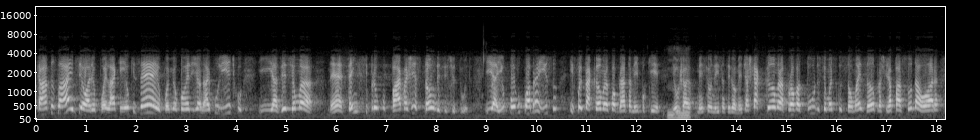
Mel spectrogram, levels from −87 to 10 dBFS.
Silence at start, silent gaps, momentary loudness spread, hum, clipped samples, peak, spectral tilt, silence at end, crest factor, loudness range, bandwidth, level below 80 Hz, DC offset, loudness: 0 s; none; 10 LU; none; under 0.1%; -2 dBFS; -7 dB/octave; 0 s; 14 dB; 2 LU; 5 kHz; -56 dBFS; under 0.1%; -17 LUFS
